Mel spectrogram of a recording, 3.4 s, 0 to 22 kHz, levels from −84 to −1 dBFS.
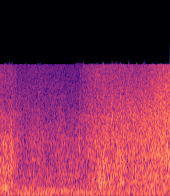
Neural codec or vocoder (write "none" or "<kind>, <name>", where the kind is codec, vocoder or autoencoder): none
